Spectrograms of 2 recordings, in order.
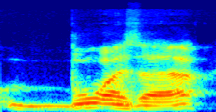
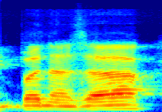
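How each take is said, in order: First: The two words are said apart, without linking. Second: The final sound links into the next word. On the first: The speaker calls it wrong. "You don't say" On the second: The speaker calls it right. "you notice the link"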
